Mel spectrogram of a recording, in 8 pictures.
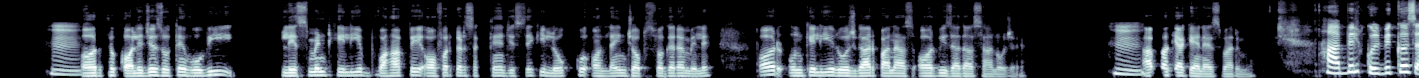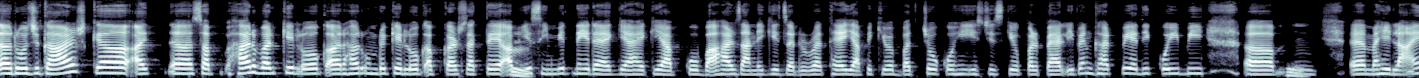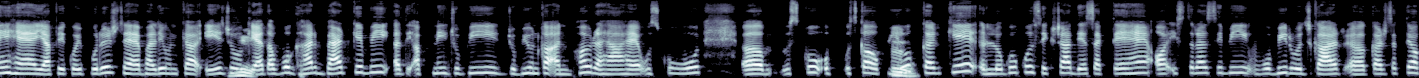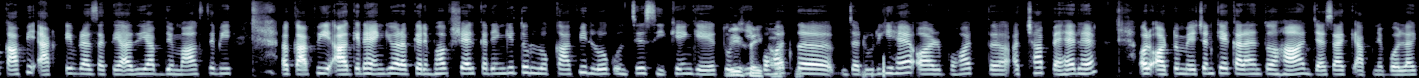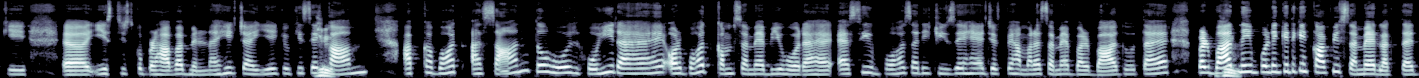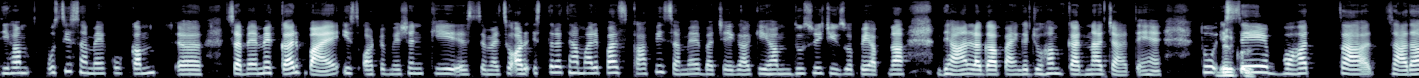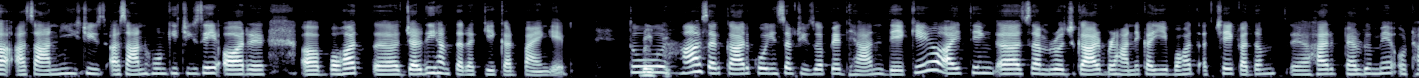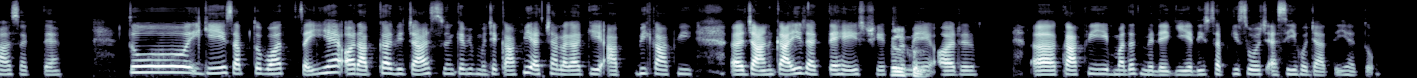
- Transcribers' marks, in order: in English: "कॉलेजेस"; in English: "प्लेसमेंट"; in English: "ऑफ़र"; in English: "जॉब्स"; tapping; in English: "बिकॉज़"; in English: "इवन"; in English: "ऐज"; in English: "एक्टिव"; in English: "शेयर"; in English: "ऑटोमेशन"; in English: "ऑटोमेशन"; in English: "आई थिंक"
- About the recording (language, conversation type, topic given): Hindi, unstructured, सरकार को रोजगार बढ़ाने के लिए कौन से कदम उठाने चाहिए?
